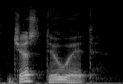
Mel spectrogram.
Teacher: So we're canceling T here. S is stronger. Do it. There is connection.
